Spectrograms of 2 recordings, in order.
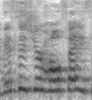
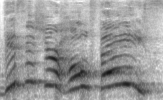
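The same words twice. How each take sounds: First: Said in the usual way. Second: Much higher and louder, slow, showy reveal; excited reveal. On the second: Retold or imitated. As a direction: present it like a magic trick. Showing the compact to customer.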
